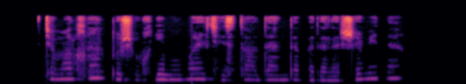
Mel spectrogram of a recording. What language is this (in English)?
Pashto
